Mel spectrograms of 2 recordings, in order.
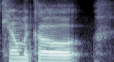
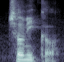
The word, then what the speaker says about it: chelmico: It's a combination of their names Rachel, Chul, and Mamiko. Cholmiko. So you pronounce it like that.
